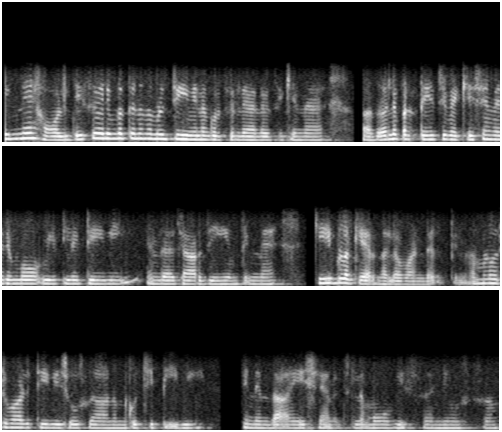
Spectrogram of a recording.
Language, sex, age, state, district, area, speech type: Malayalam, female, 18-30, Kerala, Thiruvananthapuram, rural, conversation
